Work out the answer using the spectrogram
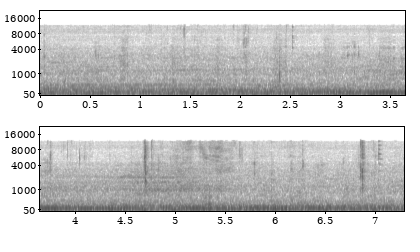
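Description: A person chewing a mouthful of hand-eaten rice and chicken, with a few sharp clicks scattered through, over a low steady hum.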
